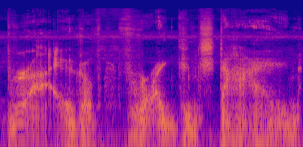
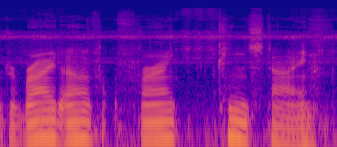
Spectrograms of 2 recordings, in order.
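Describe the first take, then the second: First: It is said in a Dracula impression. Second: It is said in a normal voice.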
